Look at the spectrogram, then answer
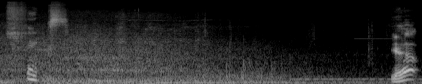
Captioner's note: engine purring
